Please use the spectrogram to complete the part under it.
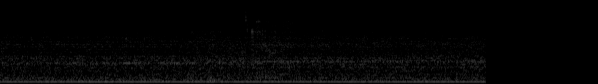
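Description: Water gurgles and splashes inside a tank.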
